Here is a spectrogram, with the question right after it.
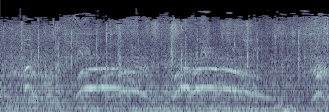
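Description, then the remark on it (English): People who know each other yell back and forth over a steady crowd murmur. Two long, drawn-out calls rise and fall in pitch, one answering the other, with fainter shouts and chatter around them. “So they always like yell back to each other, back and forth.”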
